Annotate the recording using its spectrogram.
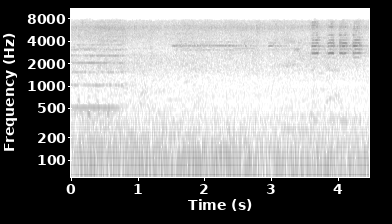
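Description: Open-air city street ambience: a steady low traffic rumble, with a short steady-pitched horn toot in the first second and a run of quick high chirps near the end.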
